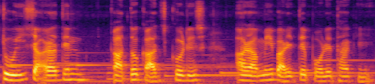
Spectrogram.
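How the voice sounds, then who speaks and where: A man acts out an old village grandfather from a cartoon tale. He sounds frail and caring, a little high in pitch. Music sits behind the voice. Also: steady tone, slow. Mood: concerned, loving. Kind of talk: cartoon story dialogue.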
